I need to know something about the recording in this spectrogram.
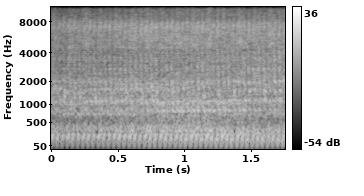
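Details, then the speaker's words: Mitsubishi MT205 compact tractor, 3-cylinder diesel, about 800 hours, new battery: steady, even idle with a regular low thrum, no misses, knocks or rattles; sounds really good, no exhaust smoke; normal diesel idle. "Again, 3-cylinder diesel. Let's go ahead and fire it up here. Here it sounds really good."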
